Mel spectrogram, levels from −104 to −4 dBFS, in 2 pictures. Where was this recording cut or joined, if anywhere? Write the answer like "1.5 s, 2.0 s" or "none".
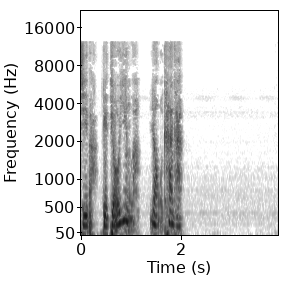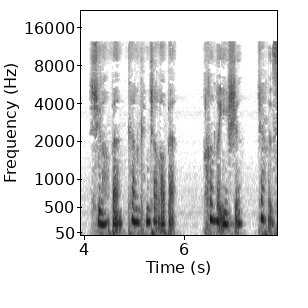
none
